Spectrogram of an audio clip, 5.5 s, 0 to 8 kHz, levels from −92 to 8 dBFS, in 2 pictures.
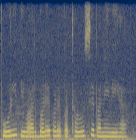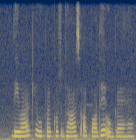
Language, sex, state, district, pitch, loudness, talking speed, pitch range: Hindi, female, Jharkhand, Ranchi, 250 Hz, -14 LUFS, 210 wpm, 235-265 Hz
